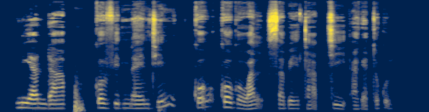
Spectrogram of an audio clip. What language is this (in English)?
Kalenjin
